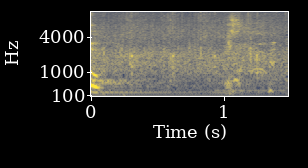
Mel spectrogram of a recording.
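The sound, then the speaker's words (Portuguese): A church audience claps steadily in praise of the Lord in a dense, crackling wash of applause, with a low electrical hum running underneath and a voice briefly rising over the clapping. “Aplauda o Senhor e adoro, Ele é lindo, Ele é maravilhoso.”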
